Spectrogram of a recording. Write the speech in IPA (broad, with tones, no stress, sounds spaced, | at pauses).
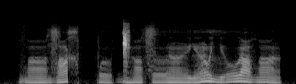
ðˤ ɐ̃ː˨ zˤ ɐ˧˥˧ x pː ɤ˨˩˦ ɡ͡ǁ ɐ̃ː˨ sˤ lː ɐ̃ː˨ ɪ̯ ɾʲ ɐ̃˧˥˧ ʊ̯ lʲ oː˧˥˧ ɪ̯ ðˤ ɐ̃˥˩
